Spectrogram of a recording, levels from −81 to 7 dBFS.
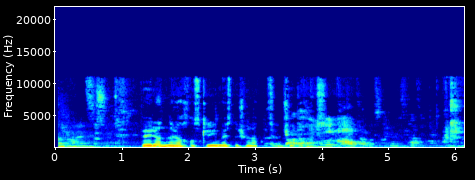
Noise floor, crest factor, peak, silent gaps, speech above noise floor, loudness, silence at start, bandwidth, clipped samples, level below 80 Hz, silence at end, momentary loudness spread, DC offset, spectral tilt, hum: -48 dBFS; 18 dB; -12 dBFS; none; 20 dB; -29 LUFS; 0.05 s; 11.5 kHz; under 0.1%; -58 dBFS; 0 s; 22 LU; under 0.1%; -6 dB/octave; none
